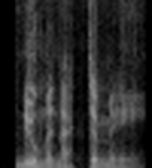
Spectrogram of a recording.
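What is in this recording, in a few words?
"pneumonectomy", American English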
